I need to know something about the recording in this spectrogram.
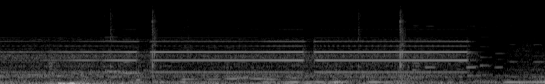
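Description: An MRI scanner runs during a patient's imaging exam with a steady, tonal electronic hum and sharp knocks that repeat at irregular intervals, with no voices.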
